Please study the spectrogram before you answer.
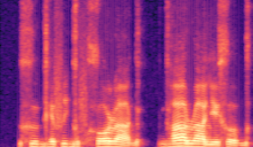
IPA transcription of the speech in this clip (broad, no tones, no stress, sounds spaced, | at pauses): x ɯ ɡʱ e f i ɡ ɯ f x ɔ ɭ a ɡ | ɡʱ a ɹ a lʲ e x ɤ ɡ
